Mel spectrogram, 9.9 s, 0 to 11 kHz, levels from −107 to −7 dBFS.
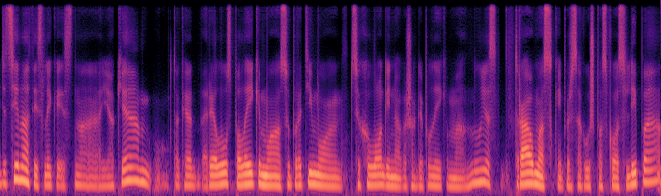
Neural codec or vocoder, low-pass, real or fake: codec, 24 kHz, 0.9 kbps, WavTokenizer, large speech release; 9.9 kHz; fake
